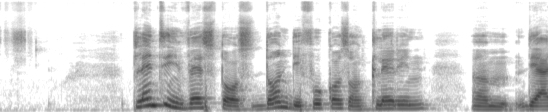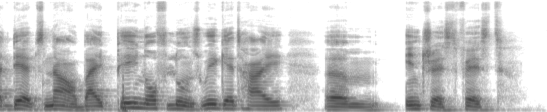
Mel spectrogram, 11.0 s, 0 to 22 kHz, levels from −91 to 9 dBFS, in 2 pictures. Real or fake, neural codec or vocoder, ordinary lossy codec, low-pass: real; none; none; none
